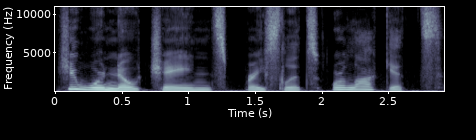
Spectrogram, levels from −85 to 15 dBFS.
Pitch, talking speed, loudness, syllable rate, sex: 200 Hz, 145 wpm, -17 LUFS, 3.8 syllables/s, female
